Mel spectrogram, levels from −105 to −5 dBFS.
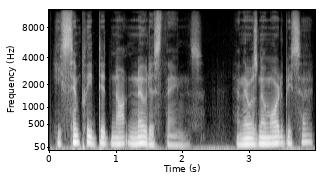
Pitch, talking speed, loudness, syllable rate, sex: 100 Hz, 210 wpm, -19 LUFS, 5.3 syllables/s, male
